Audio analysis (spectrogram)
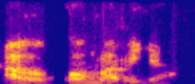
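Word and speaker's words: القمرية: Singkatnya, Komariah itu apabila dia ditambahi alif lam di depannya, al, berarti dia bacanya al-Komariah.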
